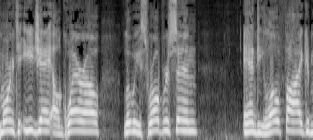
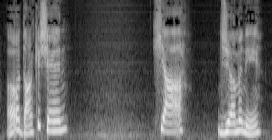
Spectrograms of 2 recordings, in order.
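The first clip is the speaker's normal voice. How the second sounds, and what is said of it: Bad put-on German accent. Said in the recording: “I always get into my German accent here... Let me know how good my accent is there. It's pretty bad.”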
